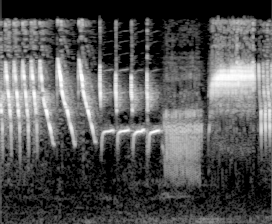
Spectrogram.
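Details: Canary in vigorous long song, used to prompt other canaries to sing: rapid downslurred whistled notes, then level tones around a steady pitch, a harsh buzzy burst, and a bright high rattling trill.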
